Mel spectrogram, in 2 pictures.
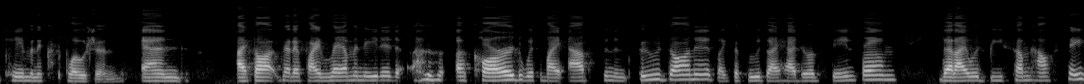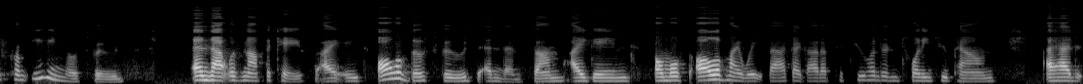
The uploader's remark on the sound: Phone Meeting, 1/16/23. 100 Pounders Phone Meeting.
